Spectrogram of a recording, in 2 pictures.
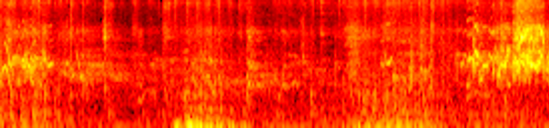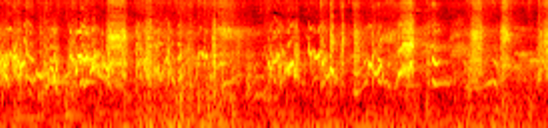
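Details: Pet budgerigars chattering: a quieter start with a single low thump, then a dense burst of scratchy, high squawks and chirps over the second half.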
